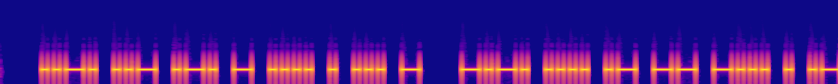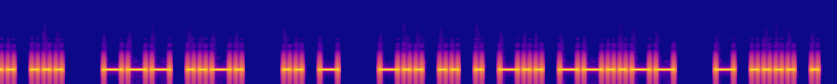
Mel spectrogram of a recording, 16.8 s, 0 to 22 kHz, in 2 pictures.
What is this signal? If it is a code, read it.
Morse code, heard as a keyed tone, about 20 wpm, 700 Hz. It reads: FURTHEST CHAMBERS OF IT DIED, THE
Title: A Sound Of Thunder 20wpm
